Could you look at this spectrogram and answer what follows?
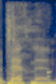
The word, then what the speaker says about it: Bathmen: Ja, is dat hoe je het moet uitspreken? – Ik twijfel een beetje of dat nou klopt. – Weet jullie het? – Anders heb ik het al in de vorige podcast ook verkeerd uitgesproken. Wat zijn de opties? – Of wat klopt? – Bathmen. – Oh, ik durf dit niet te zeggen. Ik zie het. Ik denk Bathmen. – Ja, Bathmen.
